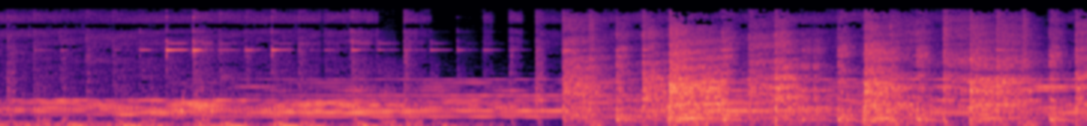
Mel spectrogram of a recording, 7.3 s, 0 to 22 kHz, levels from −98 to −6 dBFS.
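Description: At 5.42 to 5.49 s, a short run of compressed frames was delivered twice, so the decoder plays the same 64 ms block a second time. That repeated-frames fault sounds like a brief stutter and stretches the audio by 64 ms, a length that fits two frames.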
